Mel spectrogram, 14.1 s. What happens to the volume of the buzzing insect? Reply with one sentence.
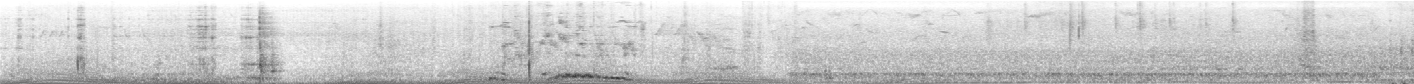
The volume of the buzzing insect goes down, then up.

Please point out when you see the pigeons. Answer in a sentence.
The pigeons can be heard from 0.8 to 2.8 s, from 4.8 to 6.5 s and from 9.8 to 12.4 s.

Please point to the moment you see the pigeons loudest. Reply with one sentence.
The volume of the pigeons peaks at 6 seconds.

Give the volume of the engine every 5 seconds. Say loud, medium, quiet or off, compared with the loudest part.
loud, loud, medium.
